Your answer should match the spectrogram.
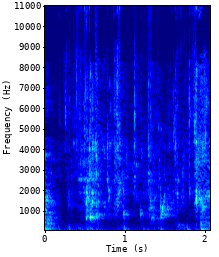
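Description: Faint water sounds at a sink: a soft trickle with a few small drips and splashes.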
